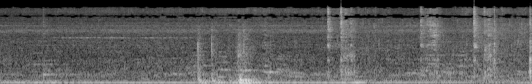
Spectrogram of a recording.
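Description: Capsicum and peas frying in a pan give a steady sizzle, with a spatula scraping and clinking against the metal in short bursts over it.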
